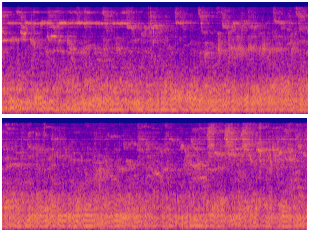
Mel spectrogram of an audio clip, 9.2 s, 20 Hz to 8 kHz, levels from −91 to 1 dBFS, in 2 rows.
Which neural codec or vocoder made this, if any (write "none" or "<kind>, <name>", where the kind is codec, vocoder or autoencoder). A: vocoder, HiFi-GAN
